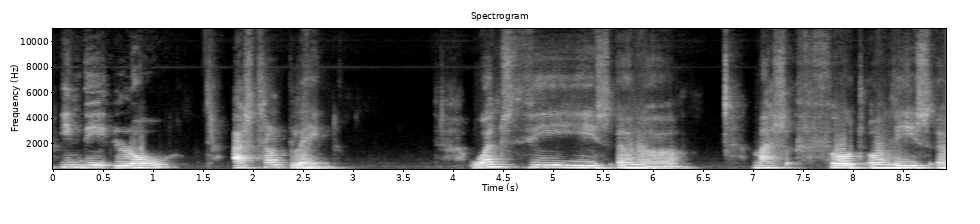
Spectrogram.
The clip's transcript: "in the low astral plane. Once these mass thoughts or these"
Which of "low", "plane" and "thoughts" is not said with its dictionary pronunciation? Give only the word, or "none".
thoughts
